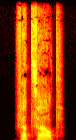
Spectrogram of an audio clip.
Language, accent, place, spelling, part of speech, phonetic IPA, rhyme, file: German, Germany, Berlin, verzerrt, verb, [fɛɐ̯ˈt͡sɛʁt], -ɛʁt, De-verzerrt.ogg
- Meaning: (verb) past participle of verzerren; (adjective) distorted, contorted, warped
